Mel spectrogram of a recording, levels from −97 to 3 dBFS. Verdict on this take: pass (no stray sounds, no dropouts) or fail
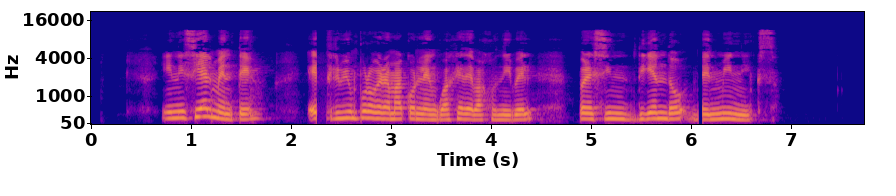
fail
